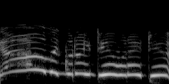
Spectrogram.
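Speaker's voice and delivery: high, loud mock panic; freaking out. Owner retelling her panic over the lizard, squealing. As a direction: imitate a squealing, helpless panic. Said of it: "she's freaking out".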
